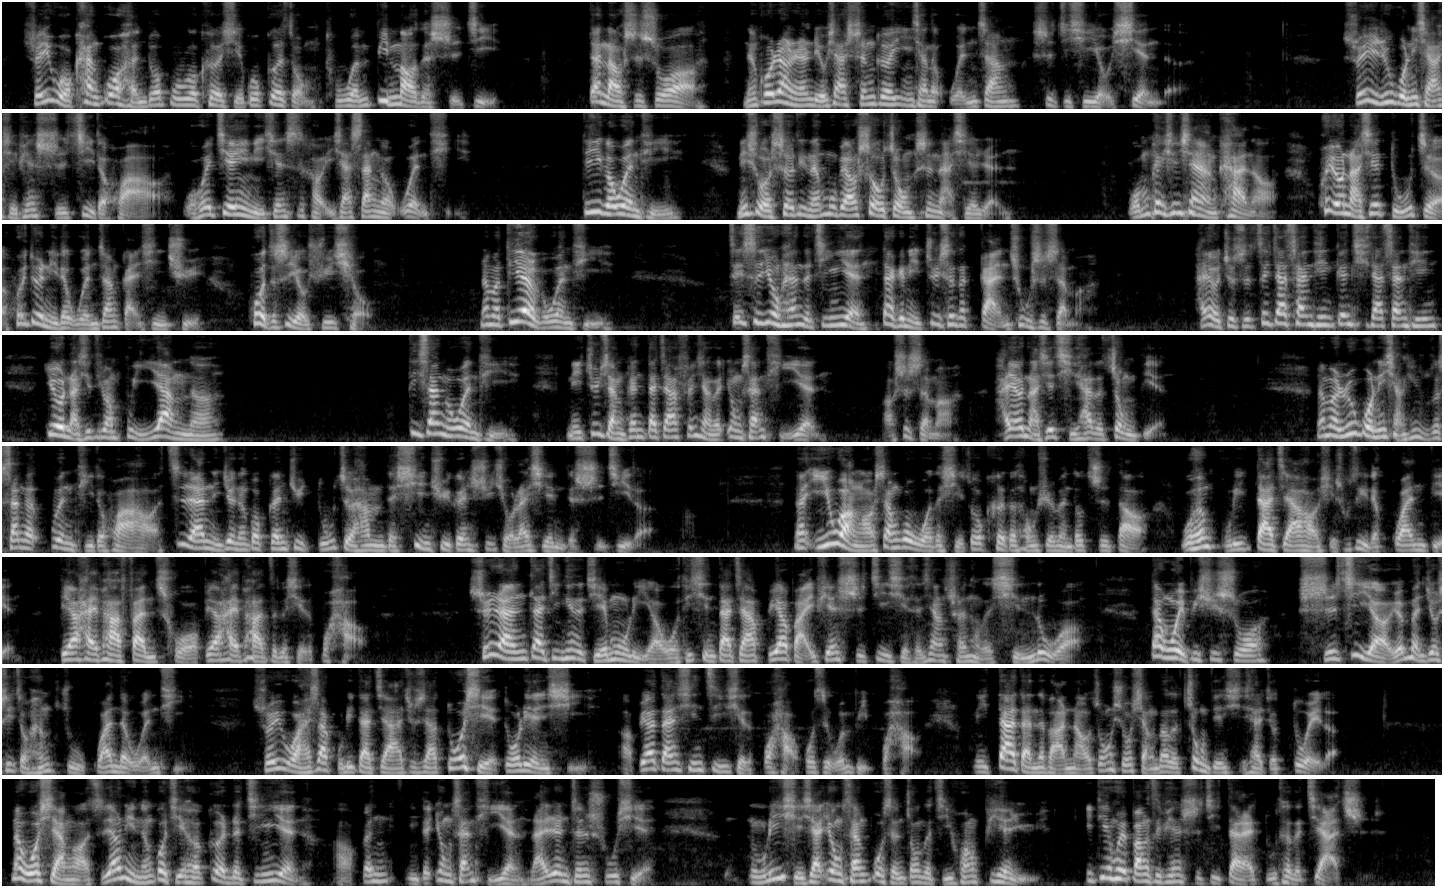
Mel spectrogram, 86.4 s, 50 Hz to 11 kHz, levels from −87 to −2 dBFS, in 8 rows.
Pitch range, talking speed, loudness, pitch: 160-255 Hz, 315 characters per minute, -24 LUFS, 205 Hz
